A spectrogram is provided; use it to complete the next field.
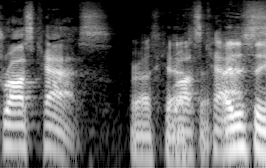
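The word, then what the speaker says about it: Ras Kass: It's but it's pronounced Ross Cass his his first album assassination.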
